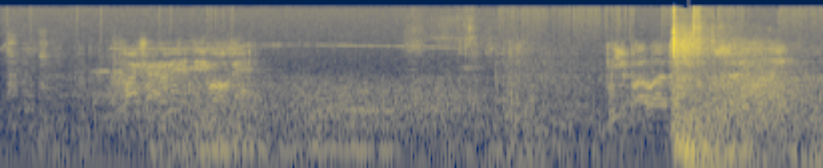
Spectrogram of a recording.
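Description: Naval guns fire in loud booming blasts.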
